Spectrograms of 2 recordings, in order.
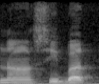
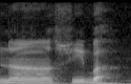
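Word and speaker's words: نَاصِبَةٌ: menjadi hak jadi bacanya bukan nasi babat tapi nasibah Hai menjadi hak Sukarni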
